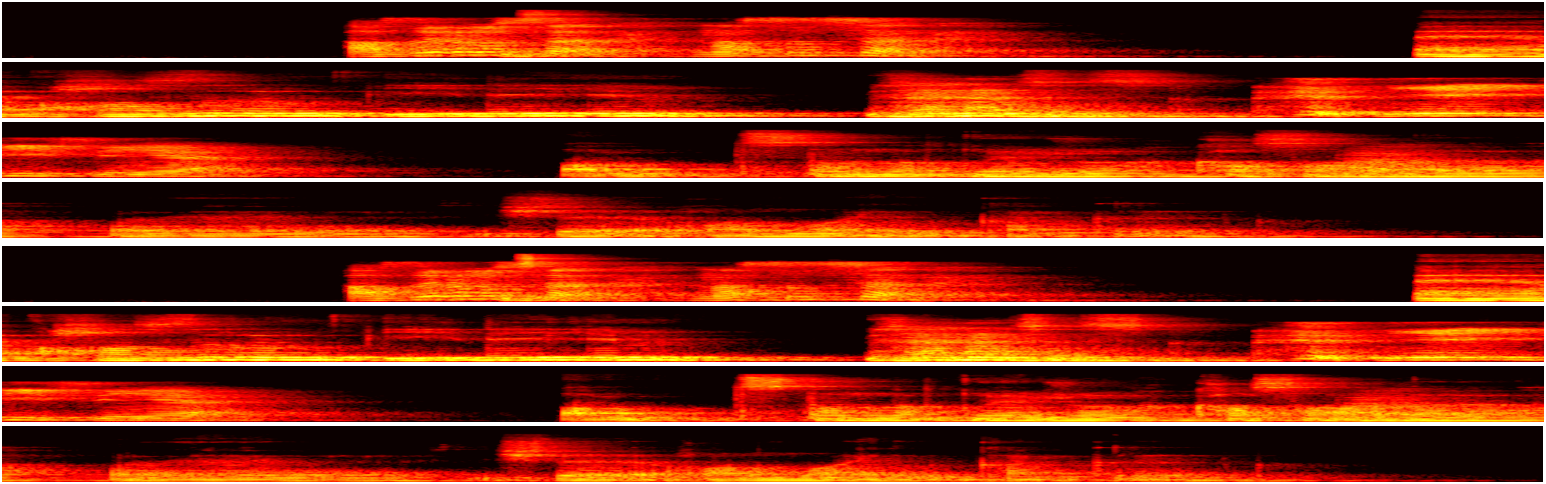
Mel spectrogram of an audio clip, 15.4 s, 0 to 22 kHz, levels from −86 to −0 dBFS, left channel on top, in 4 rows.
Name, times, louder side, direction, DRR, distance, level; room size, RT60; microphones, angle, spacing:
voice 1, 0.9-2.5 6.1-6.3 7.0-8.3 11.0-11.3, left 1 dB, 10° right, -3 dB, 0.7 m, -25 dB
voice 2, 3.5-5.6 6.0-6.9 9.1-14.6, equal, 75° right, 2 dB, 1.3 m, -22 dB
6.1 x 4.7 x 5.2 m, 0.82 s
head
